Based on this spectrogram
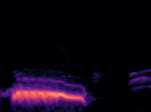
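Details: Spotted dove contest call and coo, in the native-voice style, used as a lure to draw a wild bird in for trapping; a single low, steady, slightly falling coo lasting about half a second, then a faint brief note.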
